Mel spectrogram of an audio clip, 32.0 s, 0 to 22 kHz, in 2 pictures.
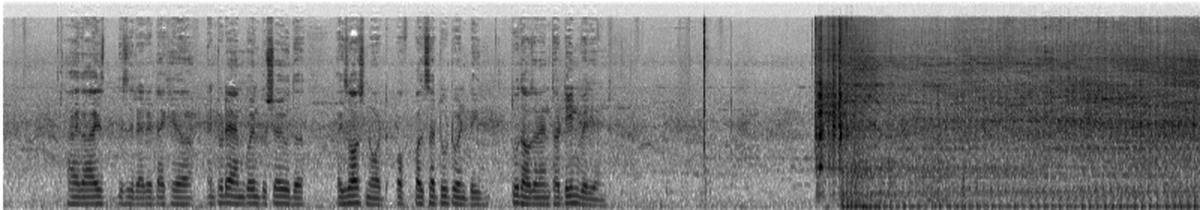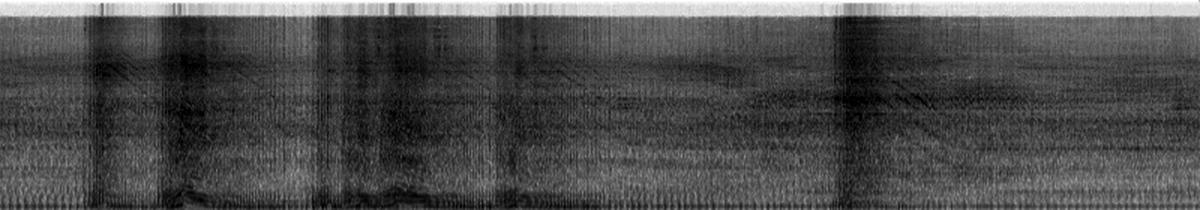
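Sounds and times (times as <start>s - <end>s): motorcycle engine starting and revving: 10.8s - 32.0s.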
